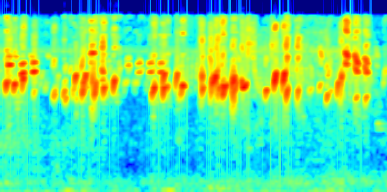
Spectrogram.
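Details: Group twittering of European goldfinches, offered as stimulation to make a quiet male sing; rapid high liquid chirps and trills packed into quick bursts, about a hundred notes a minute.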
